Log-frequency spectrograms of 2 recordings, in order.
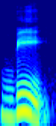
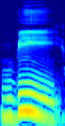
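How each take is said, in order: First: The letter is said short and clipped. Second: The letter is drawn out a little longer. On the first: The speaker calls it wrong. "이렇게 짧게 발음하지 말고" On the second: The speaker calls it right. "약간 길게 빼면서"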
